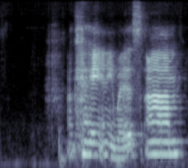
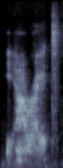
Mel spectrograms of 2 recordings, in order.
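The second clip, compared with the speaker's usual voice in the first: sarcastic whisper; 12 dB quieter than usual. Real, not acted. Scoffing at Don's apology.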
